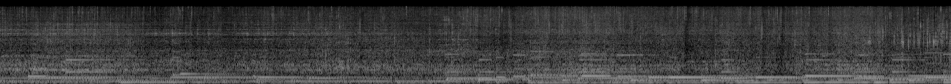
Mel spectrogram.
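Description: Food frying in hot fat: a steady sizzle with fine crackling that grows a little busier in the second half.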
